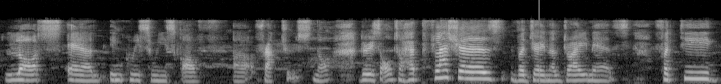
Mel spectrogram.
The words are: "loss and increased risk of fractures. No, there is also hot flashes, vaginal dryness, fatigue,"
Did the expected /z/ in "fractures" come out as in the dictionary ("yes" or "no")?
no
